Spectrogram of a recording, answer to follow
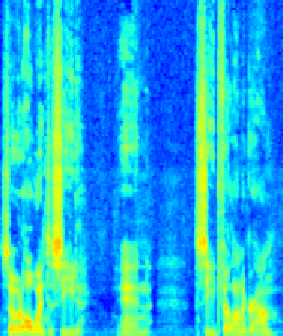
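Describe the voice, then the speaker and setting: A man's voice: mid-range voice, fairly even intonation, measured pace, clean tone. A young man outdoors in a winter pasture, a farmer vlogging casually. He is a bit out of breath and has a cold, and he rambles with self-deprecating disclaimers. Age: young adult. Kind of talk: casual outdoor farm vlog.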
